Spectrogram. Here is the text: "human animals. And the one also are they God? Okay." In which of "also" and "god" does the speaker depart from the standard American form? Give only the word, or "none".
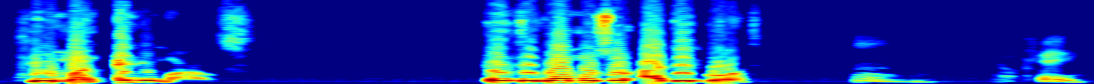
also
